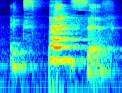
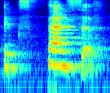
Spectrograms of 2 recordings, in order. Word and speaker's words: expensive: of such words is expensive pay attention to the way i pronounce this word is pronounced like expansive expensive the stress is on the second syllable but most learners they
